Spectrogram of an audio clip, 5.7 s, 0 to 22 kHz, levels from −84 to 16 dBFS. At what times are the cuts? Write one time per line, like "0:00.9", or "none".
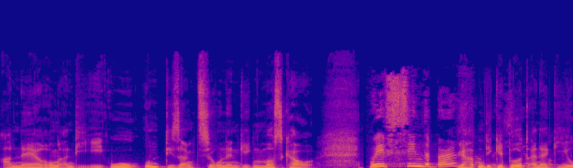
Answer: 0:03.6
